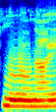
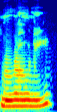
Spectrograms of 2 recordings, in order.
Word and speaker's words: Moroni: here i looked up moroni yeah it's not pronounced moroni it's pronounced moroni according to the teaching of the church of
